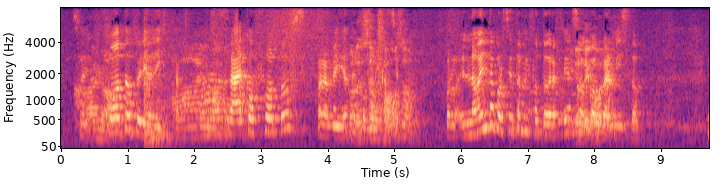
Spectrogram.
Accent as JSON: {"language": "Spanish", "region": "Santiago del Estero", "country": "Argentina", "also_born_or_lived": "Buenos Aires", "moved": "as an adult", "lives_now": "Bariloche, Argentina", "said": "No soy de acá. Soy del norte de la Argentina, de Santiago del Estero, una provincia muy, muy calurosa. Y vine acá hace 10 años, pero antes viví en Buenos Aires."}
